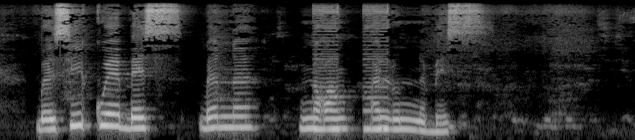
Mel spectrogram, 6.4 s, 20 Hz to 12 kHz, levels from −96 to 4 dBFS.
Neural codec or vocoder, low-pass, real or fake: none; 10.8 kHz; real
